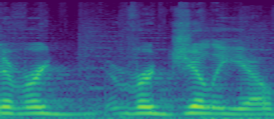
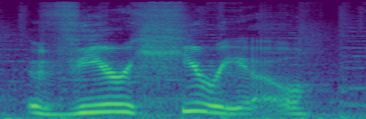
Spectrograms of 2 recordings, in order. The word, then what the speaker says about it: Virgilio: bartender you look winded vilo vilo whatever the your name is it's pronounced Verio I'm not calling you that no I'm pretty sure it's virgilio you said as much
